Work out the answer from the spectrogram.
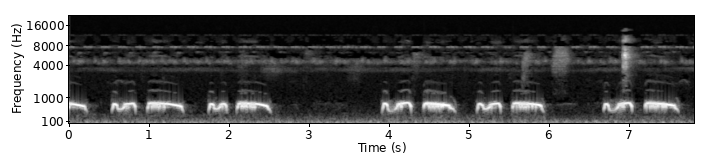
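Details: Trapping decoy dove cooing to bring down wild doves. Short-long pairs of soft, low coos come in bursts, broken by a silent gap of about a second and a half. Faint sharp ticks are heard near the end.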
